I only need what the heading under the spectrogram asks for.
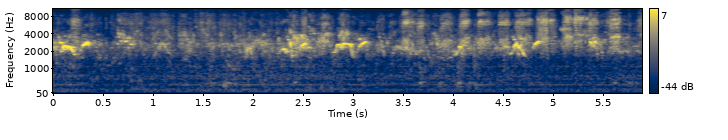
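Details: Budgerigars calling in a colony with other birds. Rapid chirps, scratchy squawks and brief whistled notes overlap constantly, with a loud burst at the start.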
